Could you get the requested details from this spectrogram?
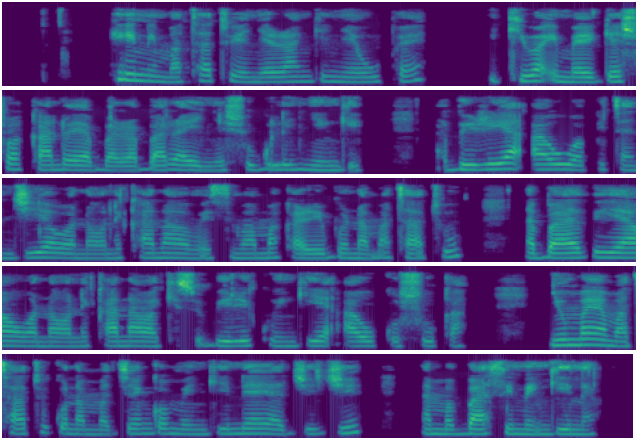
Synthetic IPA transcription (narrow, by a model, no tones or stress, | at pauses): hiːnimatʰatujɛɲɛɾaŋɡiɲɛupʰɛ | ikʰiwaʔimɛɾɛɠɛʃwakandɔjaɓaɾaɓaɾajɛɲɛʃuɣuliɲiŋɡi | aɓiɾiaʔauwapitand͡ʒiawanaɔnɛkʰanawamɛsimamakaɾiɓunamatʰatʰunaɓaːðijaɔwanaɔnɛkanawaki̥suɓiɾikuiŋɡiaʔaukuʃuka | ɲumajamatʰatukunamaʄɛŋɡɔmɛŋɡinɛjaʄiʄi | namaɓasimɛŋɡinɛ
